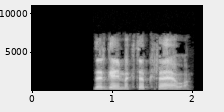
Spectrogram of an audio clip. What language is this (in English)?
Central Kurdish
